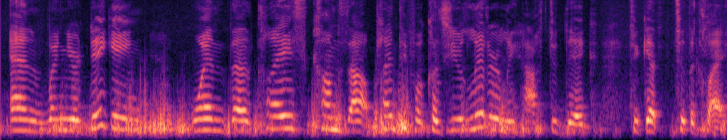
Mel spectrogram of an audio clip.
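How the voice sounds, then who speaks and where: Noticeable background noise is present. Over it, a woman speaks at a moderate pace, her pitch varying in an ordinary way. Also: fairly high pitch for a woman. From Zuni Pueblo, New Mexico. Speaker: traditional potter. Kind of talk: talk to a live audience.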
